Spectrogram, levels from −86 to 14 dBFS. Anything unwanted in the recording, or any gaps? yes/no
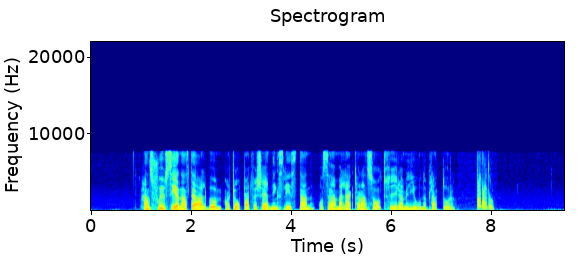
yes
